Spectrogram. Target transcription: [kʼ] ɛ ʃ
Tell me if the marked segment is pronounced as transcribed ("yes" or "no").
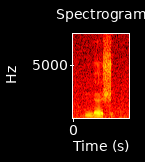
no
